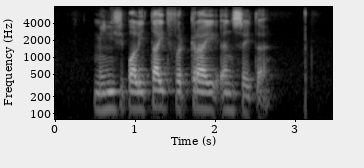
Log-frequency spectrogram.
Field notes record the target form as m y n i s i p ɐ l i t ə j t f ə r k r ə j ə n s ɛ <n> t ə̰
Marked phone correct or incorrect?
incorrect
